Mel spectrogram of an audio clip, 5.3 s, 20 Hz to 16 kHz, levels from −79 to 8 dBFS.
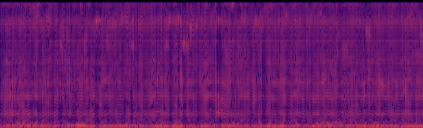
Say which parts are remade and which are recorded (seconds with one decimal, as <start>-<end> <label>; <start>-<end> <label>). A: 0.0-5.3 remade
